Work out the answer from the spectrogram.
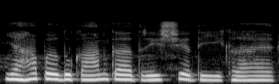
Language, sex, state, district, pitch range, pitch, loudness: Hindi, female, Jharkhand, Garhwa, 200-235 Hz, 215 Hz, -13 LUFS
